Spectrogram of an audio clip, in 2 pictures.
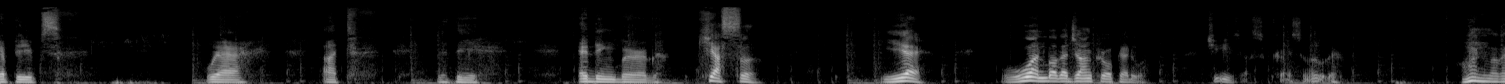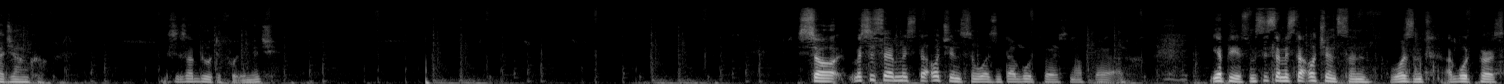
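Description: No technical faults can be heard anywhere in the clip. Nothing in the sound points to a problem in how it was captured, processed or delivered.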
